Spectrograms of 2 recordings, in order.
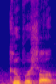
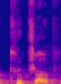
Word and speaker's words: Cooper Sharp: Philly, and I would never be able to pronounce it because I'm not from Philly. Say it again. Cooper Sharp. Yeah. Or Coop Sharp.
